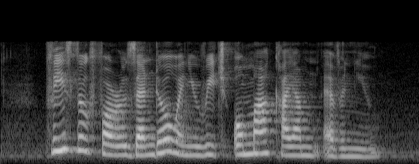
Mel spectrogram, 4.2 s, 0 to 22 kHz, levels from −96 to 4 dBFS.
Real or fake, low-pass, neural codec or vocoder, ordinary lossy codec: real; none; none; none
